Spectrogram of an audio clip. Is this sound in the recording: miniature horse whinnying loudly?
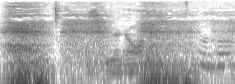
no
